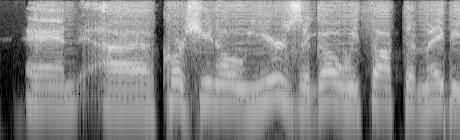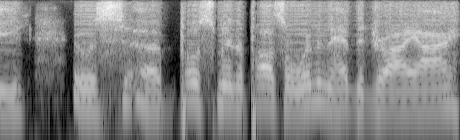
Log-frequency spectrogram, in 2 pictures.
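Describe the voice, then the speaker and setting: At a moderate pace, this speaker talks with an American accent, very even loudness and fairly even intonation. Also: man, high pitch for a man. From US Southwest, New Mexico. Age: 80s+. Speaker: eye doctor. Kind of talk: interview.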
